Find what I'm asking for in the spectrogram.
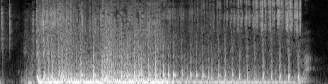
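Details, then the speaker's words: Used dirt bike in a seller's video: loud, lumpy startup with a deep, heavy chugging like a tractor. It is unknown whether the engine was already warm. Abnormal startup noise, cause unknown. "vous avez vu le bruit qu'elle a fait au début on dirait un trac"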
